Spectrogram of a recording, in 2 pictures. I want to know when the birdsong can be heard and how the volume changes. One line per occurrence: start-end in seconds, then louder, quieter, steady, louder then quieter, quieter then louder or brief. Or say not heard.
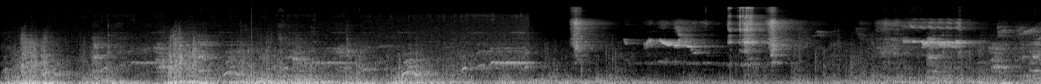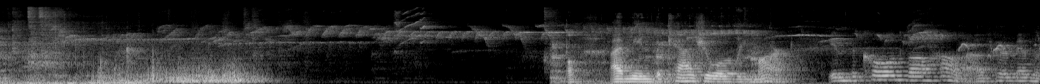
0.0-20.7 louder then quieter.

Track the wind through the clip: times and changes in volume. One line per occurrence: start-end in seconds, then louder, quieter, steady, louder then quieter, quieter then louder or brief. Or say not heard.
0.0-13.1 quieter then louder.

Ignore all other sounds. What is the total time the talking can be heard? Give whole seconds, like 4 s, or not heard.
5 s.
